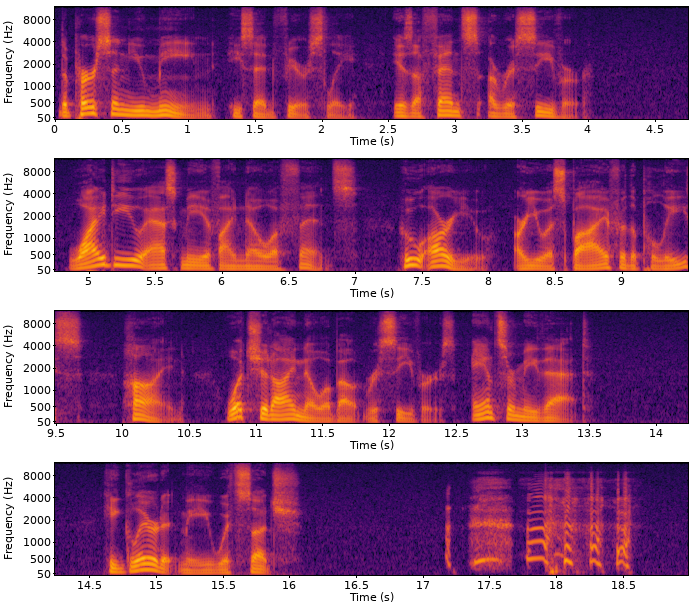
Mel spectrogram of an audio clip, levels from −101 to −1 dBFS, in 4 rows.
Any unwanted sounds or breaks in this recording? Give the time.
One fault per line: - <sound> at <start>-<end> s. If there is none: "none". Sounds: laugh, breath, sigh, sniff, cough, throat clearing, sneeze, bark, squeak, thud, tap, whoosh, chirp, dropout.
- laugh at 17.2-18.7 s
